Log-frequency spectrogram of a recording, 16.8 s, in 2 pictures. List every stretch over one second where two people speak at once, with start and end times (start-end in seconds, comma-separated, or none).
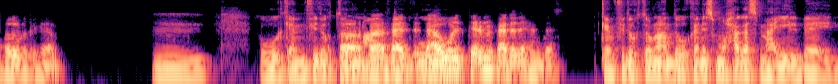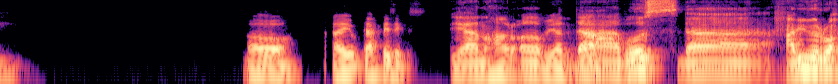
3.3-4.6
